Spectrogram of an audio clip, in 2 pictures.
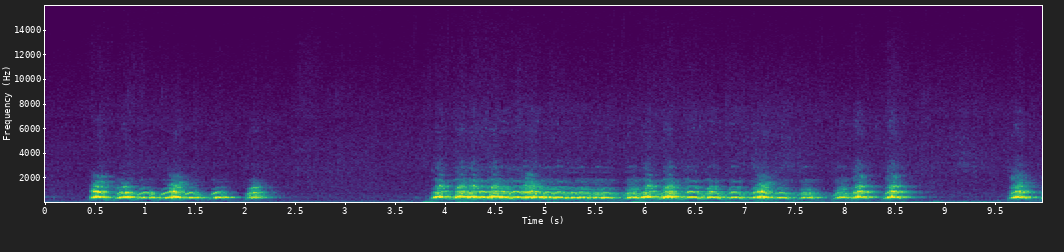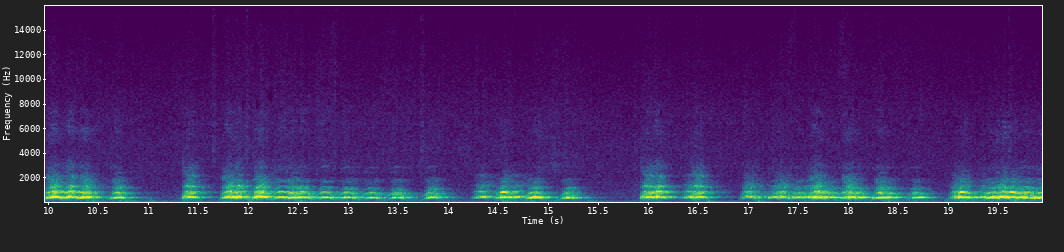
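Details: Dogs in a pack barking at door knocks, with a near-continuous chorus of loud, overlapping barks broken by a couple of brief lulls and a faint low rumble in the background.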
